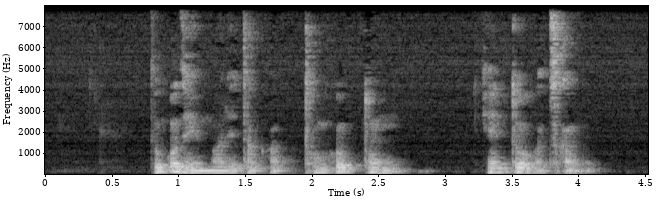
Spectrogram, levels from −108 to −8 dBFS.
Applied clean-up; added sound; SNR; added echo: none; none; none; reverberation time 0.2 s.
